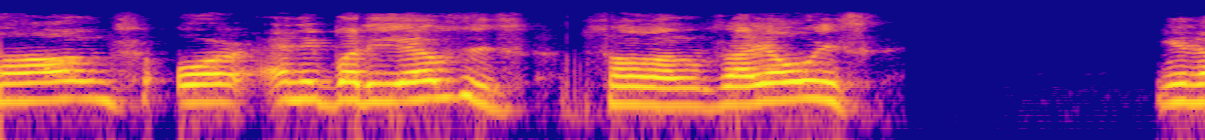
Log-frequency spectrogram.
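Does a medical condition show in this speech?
Yes: cerebral palsy; uses wheelchair.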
